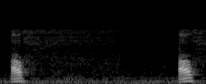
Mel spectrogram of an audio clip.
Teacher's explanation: تجدون بأن الصوت قد انحصر بين اللسان وسقف الحلق والحنك · Term: الإطباق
